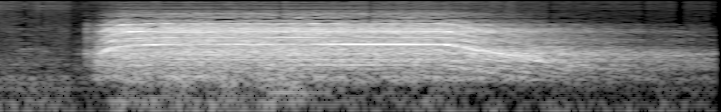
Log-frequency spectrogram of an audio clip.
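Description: An electric power tool suddenly whirs to life with a high, steady whine, holds for about two seconds, then winds down and fades.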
